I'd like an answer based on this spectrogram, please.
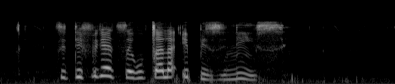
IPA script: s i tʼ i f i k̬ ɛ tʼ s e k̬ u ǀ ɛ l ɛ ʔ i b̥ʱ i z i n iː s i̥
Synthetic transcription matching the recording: s i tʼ i f i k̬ ɛ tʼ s e k̬ u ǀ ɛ l a ʔ i b̥ʱ i z i n iː s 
